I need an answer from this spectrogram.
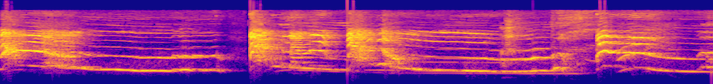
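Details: A singing Border Terrier at play with its owner produces long drawn-out howls that slide gently downward, with two brief breaks between phrases, loud and sustained throughout.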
